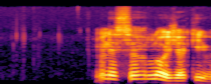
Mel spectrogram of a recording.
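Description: A young man speaks loudly into a microphone.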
